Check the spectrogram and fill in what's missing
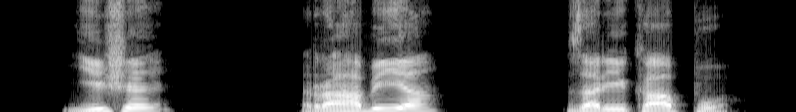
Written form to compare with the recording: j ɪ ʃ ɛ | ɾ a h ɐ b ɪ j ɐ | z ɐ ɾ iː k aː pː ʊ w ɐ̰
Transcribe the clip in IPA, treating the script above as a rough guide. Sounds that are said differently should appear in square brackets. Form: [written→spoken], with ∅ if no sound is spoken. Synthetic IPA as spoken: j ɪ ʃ ɛ | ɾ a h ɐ b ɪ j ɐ | z ɐ ɾ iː k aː pː ʊ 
